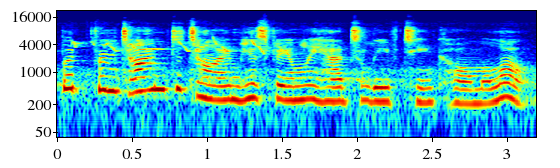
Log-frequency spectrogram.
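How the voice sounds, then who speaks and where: A woman reading a children's picture book aloud as a storyteller, with an expressive, deliberate storytime delivery. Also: high-pitched, background noise. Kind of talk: scripted children's story narration.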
